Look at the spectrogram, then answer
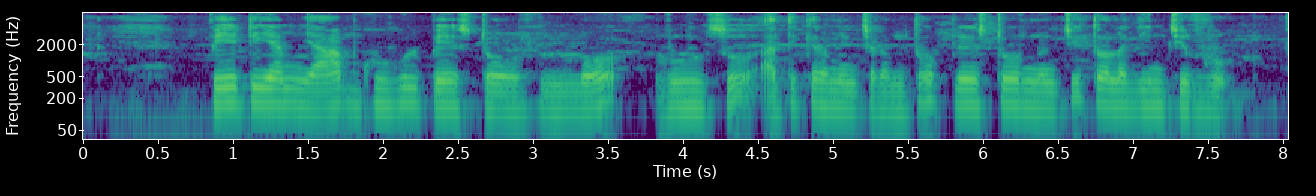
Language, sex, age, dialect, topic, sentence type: Telugu, female, 36-40, Telangana, banking, statement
